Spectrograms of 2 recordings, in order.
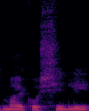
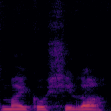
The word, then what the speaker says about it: Michael Sheila: soul voice the voice uh over here pronounced it as michael sheely it's michael sheila voiceover youtube video player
